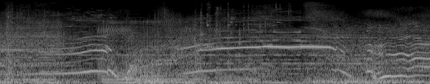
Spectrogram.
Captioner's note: sounds of weapons clashing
